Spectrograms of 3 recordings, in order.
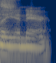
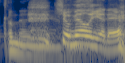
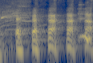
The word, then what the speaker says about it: Chamillionaire: Millionaire. Did I say it wrong? He said Chamillionaire. It's Chamillionaire. Chamillionaire.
